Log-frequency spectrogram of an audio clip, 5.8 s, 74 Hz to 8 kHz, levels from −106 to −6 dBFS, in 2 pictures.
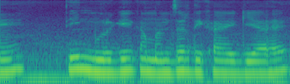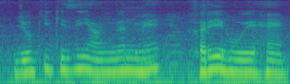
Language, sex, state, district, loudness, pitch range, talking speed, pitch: Hindi, male, Bihar, Kishanganj, -33 LUFS, 140-160 Hz, 145 wpm, 150 Hz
